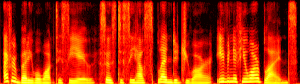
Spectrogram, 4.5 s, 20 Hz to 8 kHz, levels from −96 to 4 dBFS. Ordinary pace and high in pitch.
No: fast, 240 wpm; high, 210 Hz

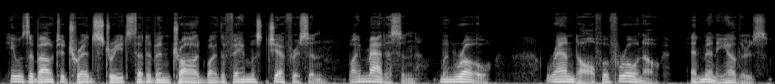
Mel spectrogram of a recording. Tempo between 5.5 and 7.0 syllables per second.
No: 5.3 syllables/s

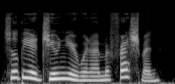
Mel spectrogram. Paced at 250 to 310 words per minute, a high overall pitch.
Yes: fast, 275 wpm; high, 235 Hz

